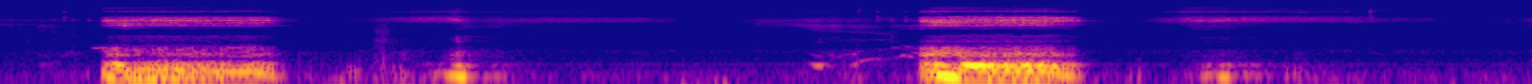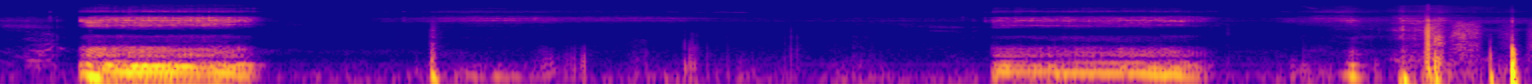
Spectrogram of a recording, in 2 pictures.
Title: Snoring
